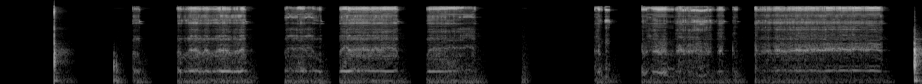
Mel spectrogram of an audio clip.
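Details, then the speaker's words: Repeated bursts of high-pitched hissing whine starting and stopping from a repaired ultrasonic dental scaler used in a veterinary clinic, output about 33 kHz, working normally. "You can hear the noise. So it's working fine. The device is done and it's working."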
